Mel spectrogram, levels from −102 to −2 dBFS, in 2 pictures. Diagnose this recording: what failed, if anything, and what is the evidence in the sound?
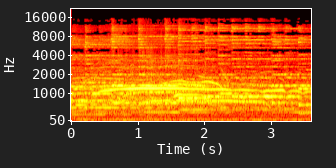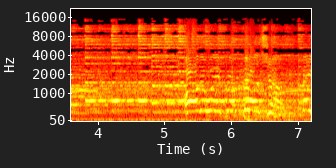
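Hard clipping runs through the whole clip. The signal was pushed about 9 dB past what a stage could pass, most likely at the converter. A few percent of samples sit flat where their peaks were cut. Loud peaks crackle from the added high harmonics.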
